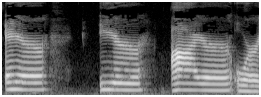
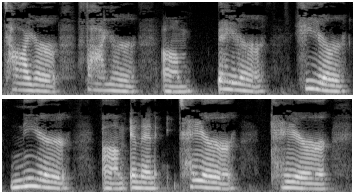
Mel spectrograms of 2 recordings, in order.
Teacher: the tongue is moving up and back, and your tongue is also flexed against the side of your teeth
